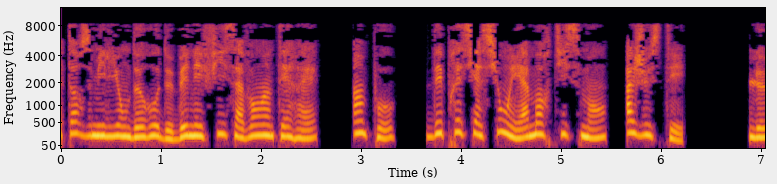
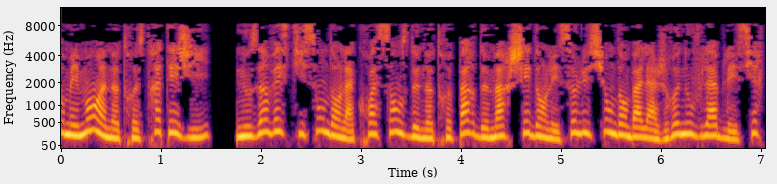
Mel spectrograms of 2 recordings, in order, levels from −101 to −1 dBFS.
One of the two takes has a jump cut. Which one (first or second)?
first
